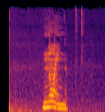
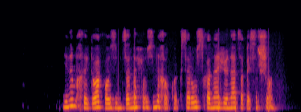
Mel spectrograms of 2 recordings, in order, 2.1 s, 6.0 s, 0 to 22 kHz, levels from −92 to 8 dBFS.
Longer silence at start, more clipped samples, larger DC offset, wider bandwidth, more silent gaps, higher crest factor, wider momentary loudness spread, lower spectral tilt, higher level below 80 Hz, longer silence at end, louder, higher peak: second, 0.2 s vs 1.25 s; neither; neither; first, 16 kHz vs 7.8 kHz; neither; about the same, 16 dB vs 20 dB; first, 25 LU vs 9 LU; about the same, -6 dB/octave vs -6.5 dB/octave; first, -42 dBFS vs -56 dBFS; first, 0.75 s vs 0.5 s; first, -13 LUFS vs -24 LUFS; first, -2 dBFS vs -6 dBFS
